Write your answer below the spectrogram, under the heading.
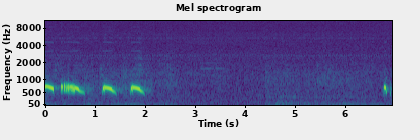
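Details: Spotted dove cooing in the 'giọng đồng 2 hậu' style, meant to rouse other doves. A long rough coo is followed by two falling end coos, then a long pause before the next phrase begins faintly.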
